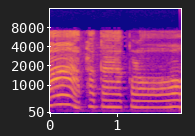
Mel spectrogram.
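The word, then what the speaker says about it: ผกากรอง: ชมพู พันธุ์ทิพย์ ม.ค อ่า ผกากอง อ่าน ว่า ผกา กรอง แอร์ มี ผัก ตบ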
